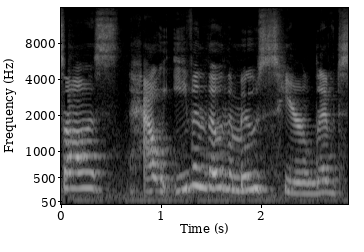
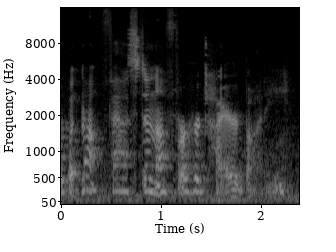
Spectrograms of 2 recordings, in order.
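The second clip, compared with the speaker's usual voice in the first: tired whisper; 3 semitones higher, 8 dB quieter than usual. A narrator's reading. Narration of tired swimmer.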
